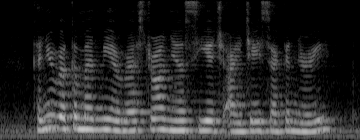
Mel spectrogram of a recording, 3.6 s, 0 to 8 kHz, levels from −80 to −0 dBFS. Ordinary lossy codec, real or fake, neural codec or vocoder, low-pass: none; real; none; none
